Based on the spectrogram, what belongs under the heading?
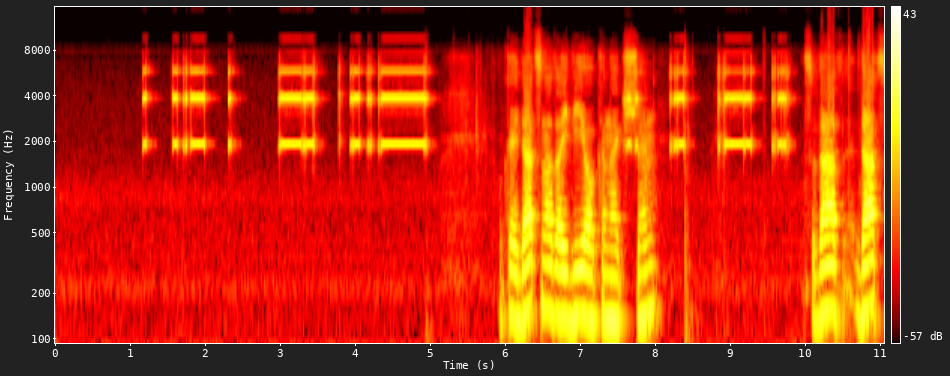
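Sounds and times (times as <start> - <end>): continuity tester beeping: 1.2 - 5.2, 7.5 - 11.0.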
